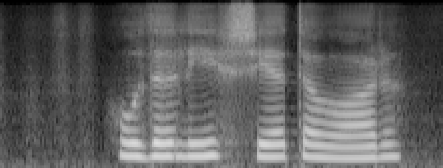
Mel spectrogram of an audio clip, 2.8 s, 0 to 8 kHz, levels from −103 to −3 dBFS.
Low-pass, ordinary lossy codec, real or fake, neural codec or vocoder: 7.2 kHz; none; fake; codec, 16 kHz, 0.2 kbps, FocalCodec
